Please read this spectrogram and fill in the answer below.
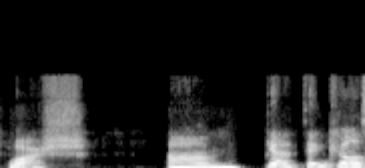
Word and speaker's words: gouache: to spell it go you ache when it's pronounced gach um yeah thank you all so much what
